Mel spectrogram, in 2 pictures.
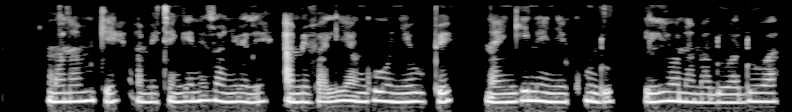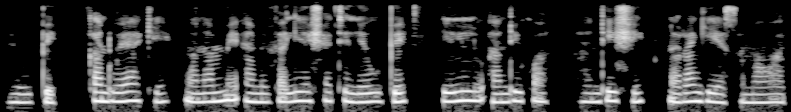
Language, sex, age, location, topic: Swahili, female, 36-49, Mombasa, health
